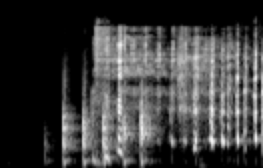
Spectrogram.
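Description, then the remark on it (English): A quick series of about a dozen sharp, loud knocks, starting a little uneven and then settling into a fast, steady rapping rhythm with no voices. “Knock, knock.”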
